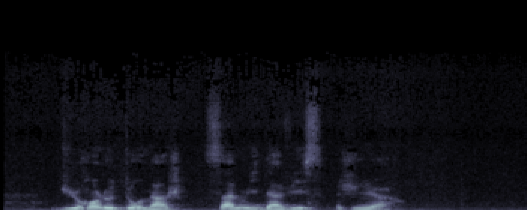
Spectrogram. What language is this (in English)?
French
